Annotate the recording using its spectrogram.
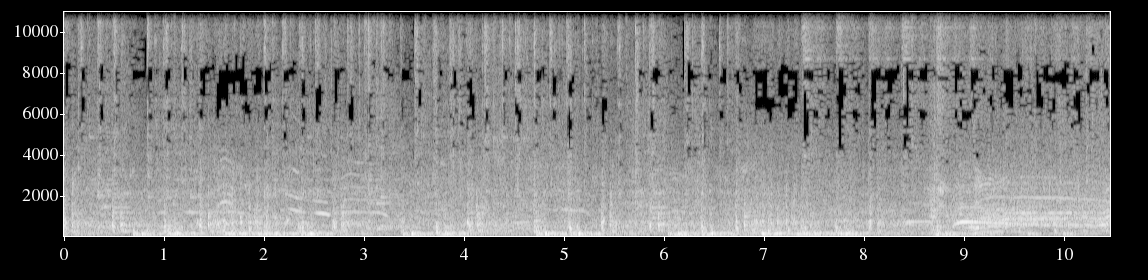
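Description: Music with a steady drum beat and percussion, heard over the noise of an arena crowd during play.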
